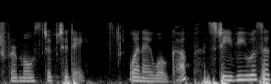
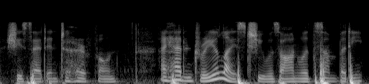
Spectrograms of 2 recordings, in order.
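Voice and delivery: usual speaking voice

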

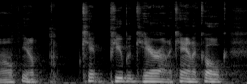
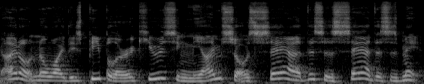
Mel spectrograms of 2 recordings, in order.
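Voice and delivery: mocking whiny Kavanaugh; 6 semitones higher than usual. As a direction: whimper it like a pouting accused man. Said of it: "and he's like".

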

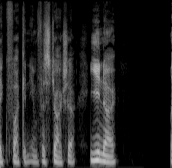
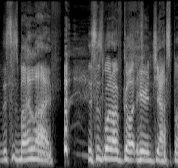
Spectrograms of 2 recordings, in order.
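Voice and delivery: mock despair; 5 semitones higher, 4 dB louder than usual. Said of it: "just, like, the desperation".

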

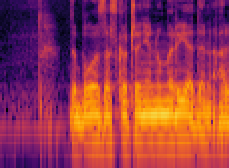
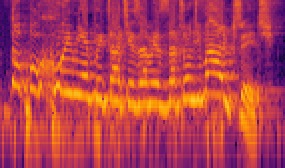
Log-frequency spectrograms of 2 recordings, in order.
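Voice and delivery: exasperated villainess. A narrator's reading. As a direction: snap in a high impatient voice. Villainess loses patience.

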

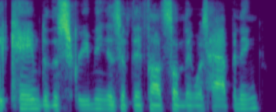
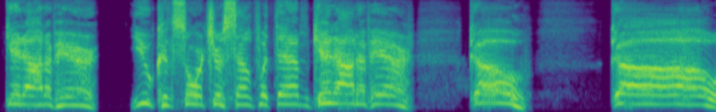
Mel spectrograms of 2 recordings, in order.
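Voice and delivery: high, loud, drawn-out screaming; 12 semitones higher, 9 dB louder, slower than usual. Acted. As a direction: scream them out of the room. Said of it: "He just keeps screaming".

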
